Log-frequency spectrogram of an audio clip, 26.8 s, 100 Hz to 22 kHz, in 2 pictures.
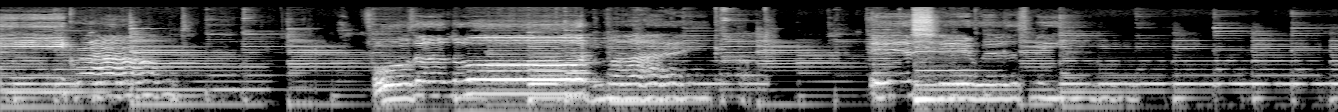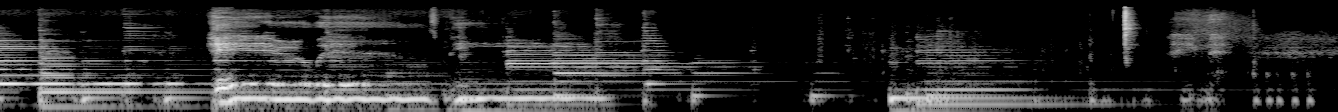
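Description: Acoustic guitar strumming the closing chords of a slow song, with a man's voice holding a wavering sung note in the first few seconds. The chords thin out, and the last one, about 22 seconds in, rings away and fades.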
